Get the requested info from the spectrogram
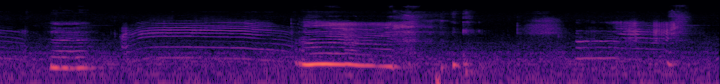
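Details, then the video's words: Cat meowing repeatedly indoors, one long drawn-out meow and a louder wavering one, with a brief thud and a person speaking nearby. "Funny sounds of cat🤣"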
